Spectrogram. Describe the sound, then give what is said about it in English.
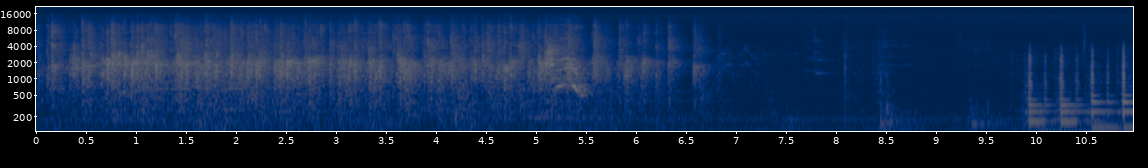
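An audience applauds musical guests about to perform, with dense, loud clapping for about six seconds that thins out, followed by a few plucked instrument notes as the band begins. “Please give them a big hand.”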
